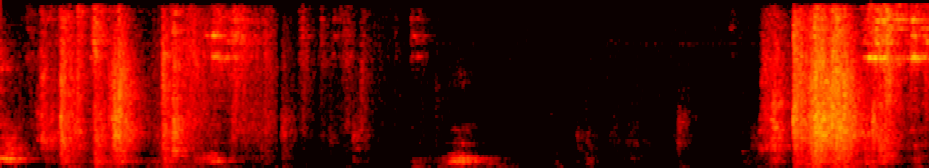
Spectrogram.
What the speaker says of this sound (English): My dog's going bananas.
